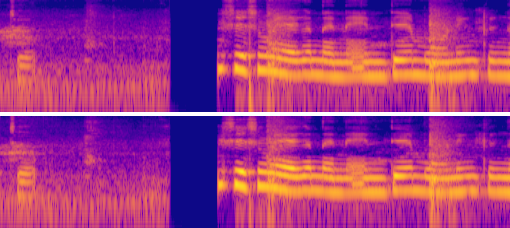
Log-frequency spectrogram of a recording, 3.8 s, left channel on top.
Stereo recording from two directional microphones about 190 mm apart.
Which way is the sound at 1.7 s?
10° right (ahead or behind).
